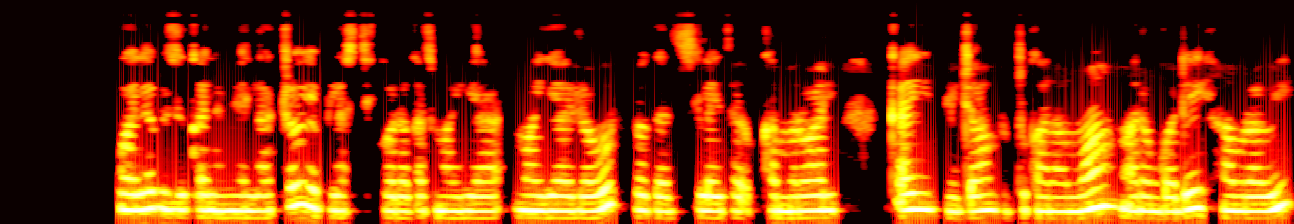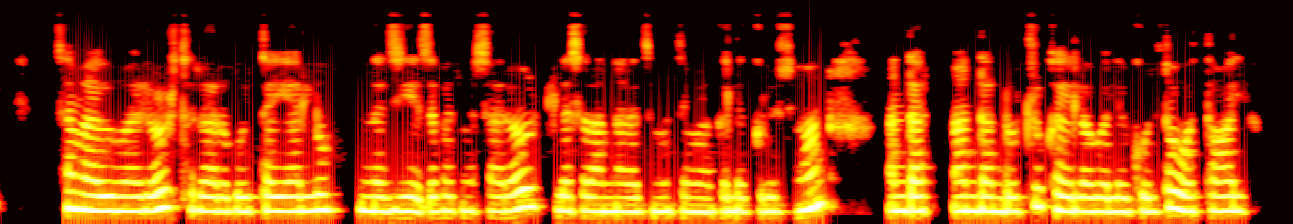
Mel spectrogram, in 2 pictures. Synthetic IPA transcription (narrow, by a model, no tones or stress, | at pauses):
waləbɨzukʼələmjalːat͡ʃːɛwjɛplast̪ʰi̥kwɔɾəkʼət̪majaʒawo̞t͡ʃːbəɡət͡sʼlajt̪ʰəkʰːəmːɨɾəwal | kʼəjbit͡ʃʼabɨt̪ʰːukʰanamːaaɾəŋɡʷad̪ehamɾawi | səmajawiməɾawo̞t͡ʃːt̪ʰəd̪aɾbojɪt̪ʰːajːalːuɨnːəzːihjɛsʼɨfət̪məsaɾjawot͡ʃːləsɨɾaɨnːalət̪ʰɨmɨɾt̪jɛmːijaɡələɡːɨlusiho̞n | and̪and̪o̞t͡ʃːukʰəjelawbəlajɡo̞lt̪ʰəwɔt̪ʰːəwal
